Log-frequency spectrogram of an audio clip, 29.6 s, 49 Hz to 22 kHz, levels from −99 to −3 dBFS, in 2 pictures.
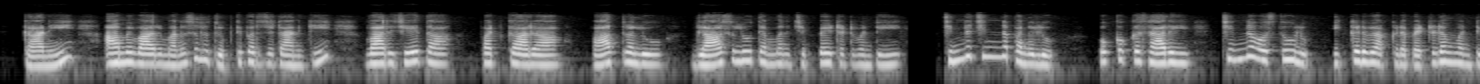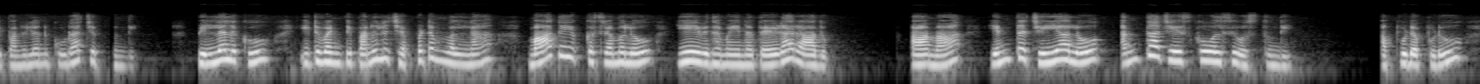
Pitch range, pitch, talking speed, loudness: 210-265 Hz, 230 Hz, 90 wpm, -20 LUFS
